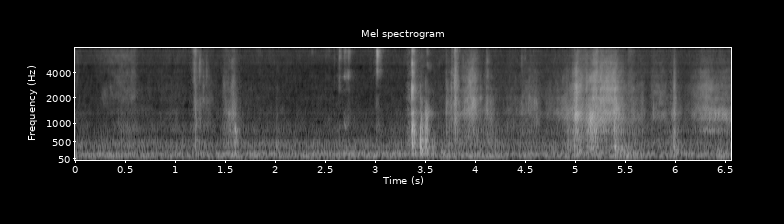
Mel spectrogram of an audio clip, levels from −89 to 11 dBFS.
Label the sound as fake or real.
fake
